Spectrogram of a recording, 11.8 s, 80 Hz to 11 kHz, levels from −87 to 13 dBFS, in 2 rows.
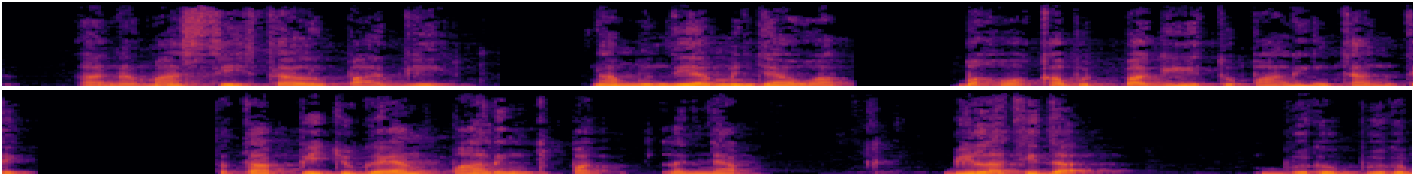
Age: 50-69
